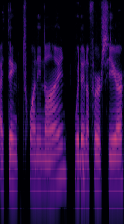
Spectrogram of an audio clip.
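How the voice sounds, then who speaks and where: In a quiet background with a dry, close sound and no echo, a man with a Hungarian accent speaks at a moderate pace, his fairly high pitch delivered with fairly even intonation. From Hungary. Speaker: shop owner, t-shirt designer. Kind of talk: interview. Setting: podcast interview.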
